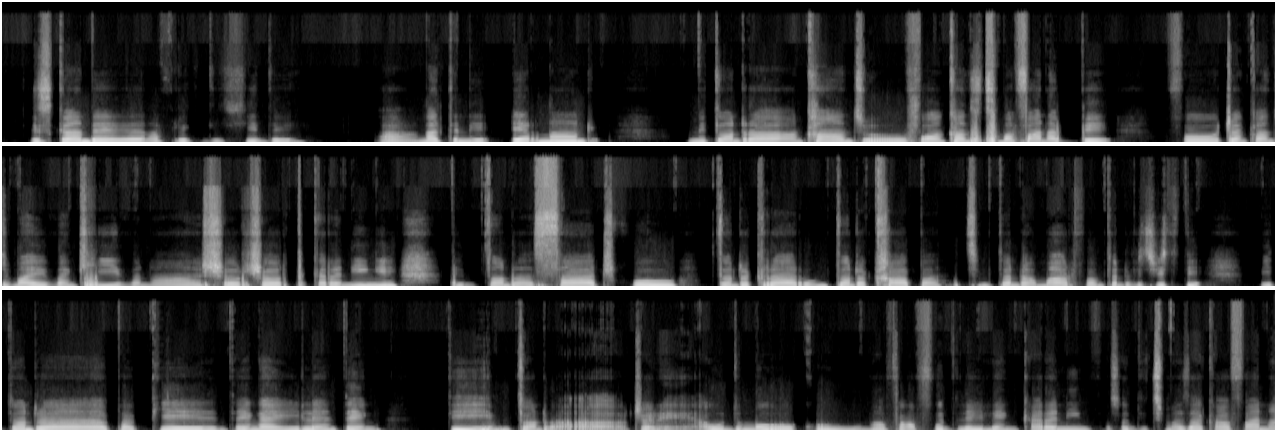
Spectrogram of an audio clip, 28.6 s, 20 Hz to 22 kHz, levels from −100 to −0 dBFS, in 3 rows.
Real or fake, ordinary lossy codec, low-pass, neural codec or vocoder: real; Opus, 32 kbps; 19.8 kHz; none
